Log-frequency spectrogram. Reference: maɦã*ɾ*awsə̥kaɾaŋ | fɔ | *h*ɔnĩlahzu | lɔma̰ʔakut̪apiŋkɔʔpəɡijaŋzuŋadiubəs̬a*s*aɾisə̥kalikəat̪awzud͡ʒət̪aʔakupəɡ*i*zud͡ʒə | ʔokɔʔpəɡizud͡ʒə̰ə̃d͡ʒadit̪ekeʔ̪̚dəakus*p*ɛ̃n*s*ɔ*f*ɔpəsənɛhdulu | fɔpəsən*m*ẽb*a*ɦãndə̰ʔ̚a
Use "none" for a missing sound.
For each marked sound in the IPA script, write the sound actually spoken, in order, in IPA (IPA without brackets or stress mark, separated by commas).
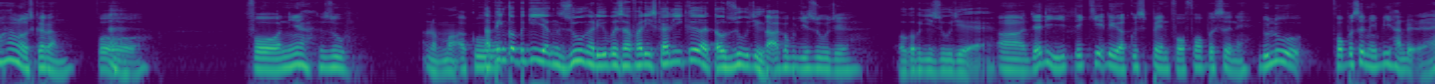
l, f, f, i, p, f, f, m, i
